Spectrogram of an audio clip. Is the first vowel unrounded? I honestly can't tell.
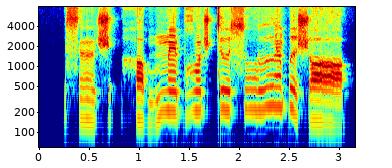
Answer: yes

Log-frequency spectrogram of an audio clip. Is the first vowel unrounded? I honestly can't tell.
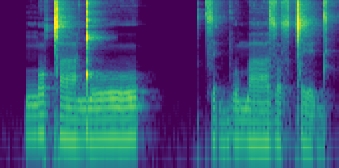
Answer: no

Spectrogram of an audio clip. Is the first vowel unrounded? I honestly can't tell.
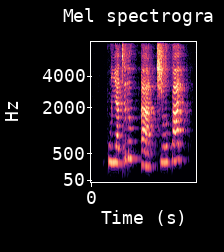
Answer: yes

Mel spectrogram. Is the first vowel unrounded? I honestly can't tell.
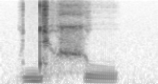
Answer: no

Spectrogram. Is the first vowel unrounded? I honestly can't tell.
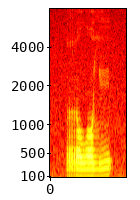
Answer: no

